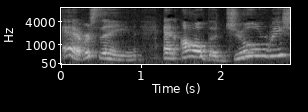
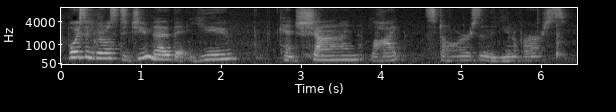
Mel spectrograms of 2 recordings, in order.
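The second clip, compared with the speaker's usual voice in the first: usual speaking voice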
